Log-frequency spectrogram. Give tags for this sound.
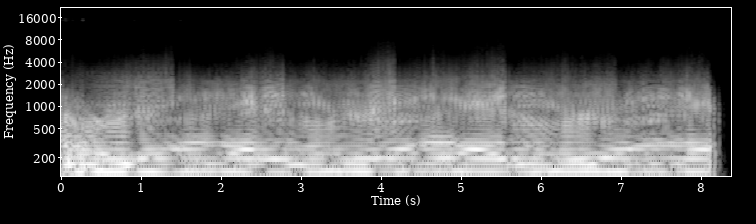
horror
synth
bass

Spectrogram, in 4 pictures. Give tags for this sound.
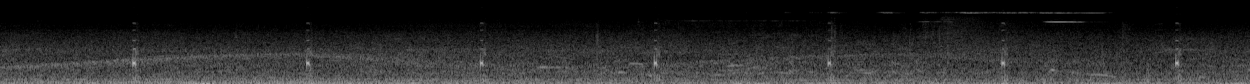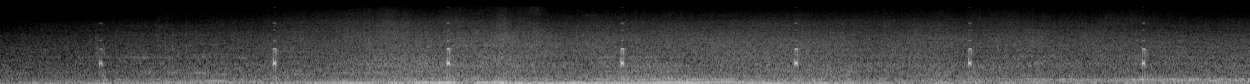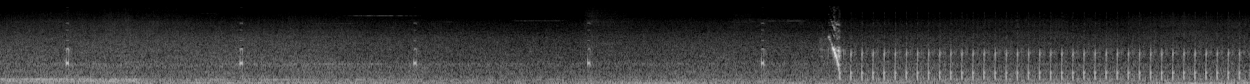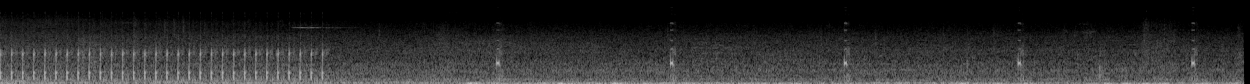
Light
City
Urban
Traffic

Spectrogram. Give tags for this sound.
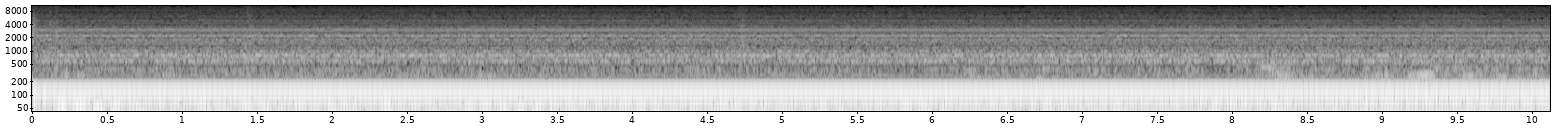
mechanical
machine

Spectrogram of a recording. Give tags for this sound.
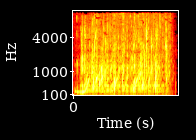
straw
sony-ic-recorder
bubbles
water
drink
blowing

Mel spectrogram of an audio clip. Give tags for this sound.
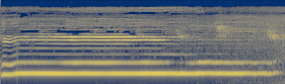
human
male
man
vocal
vocalizations
voice

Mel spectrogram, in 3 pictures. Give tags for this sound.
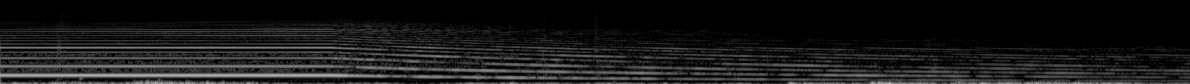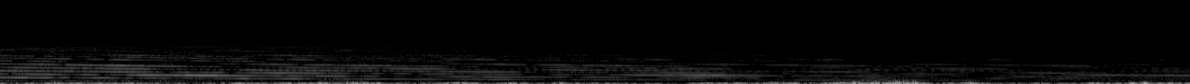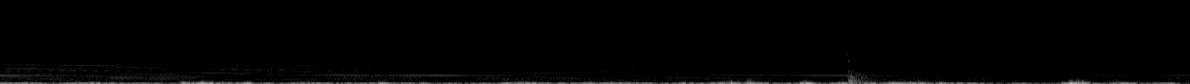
field-recording
siren

